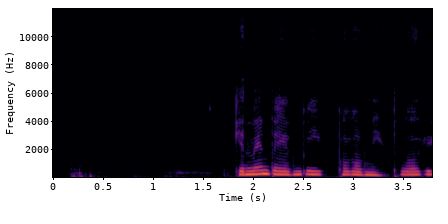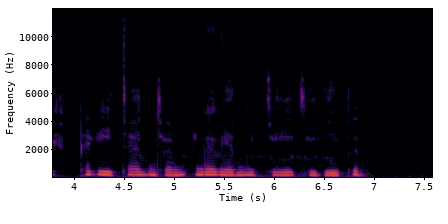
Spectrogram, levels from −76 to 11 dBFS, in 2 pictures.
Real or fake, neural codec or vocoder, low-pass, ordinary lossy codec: fake; codec, 24 kHz, 1 kbps, SNAC; none; none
